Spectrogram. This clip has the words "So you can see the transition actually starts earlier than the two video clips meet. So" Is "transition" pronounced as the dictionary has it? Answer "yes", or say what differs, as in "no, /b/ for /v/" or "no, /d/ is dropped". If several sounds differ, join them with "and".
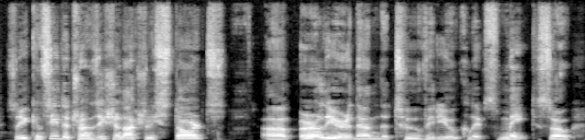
yes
